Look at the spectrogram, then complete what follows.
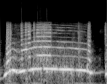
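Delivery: high loud celebratory woohoo; cheer. Real, not acted. Leader cheering her gold medalist, loud woohoo. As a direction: let out a big woohoo. Cheering Princess Court finishers.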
